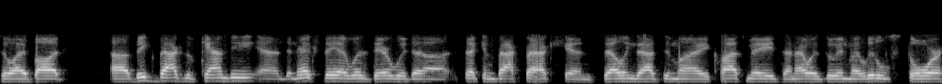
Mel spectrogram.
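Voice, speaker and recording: A strong Mexican accent comes through clearly. The pace is moderate. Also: man. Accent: heavy Mexican Spanish. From Mexico, Monterrey. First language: Spanish. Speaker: entrepreneur and business center staff. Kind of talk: webinar presentation. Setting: live-streamed video webinar. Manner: halting, many fillers.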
